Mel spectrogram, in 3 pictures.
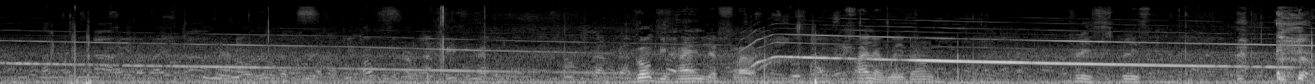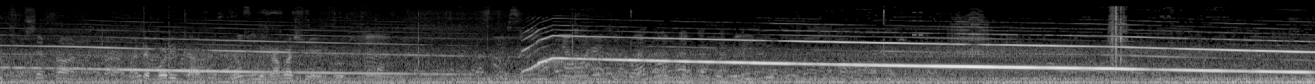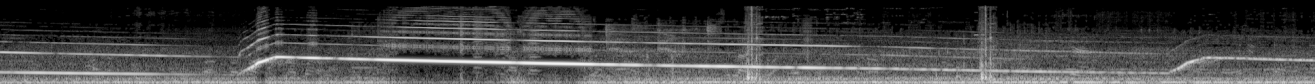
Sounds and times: Outside, urban or manmade: 0.0 - 39.4.

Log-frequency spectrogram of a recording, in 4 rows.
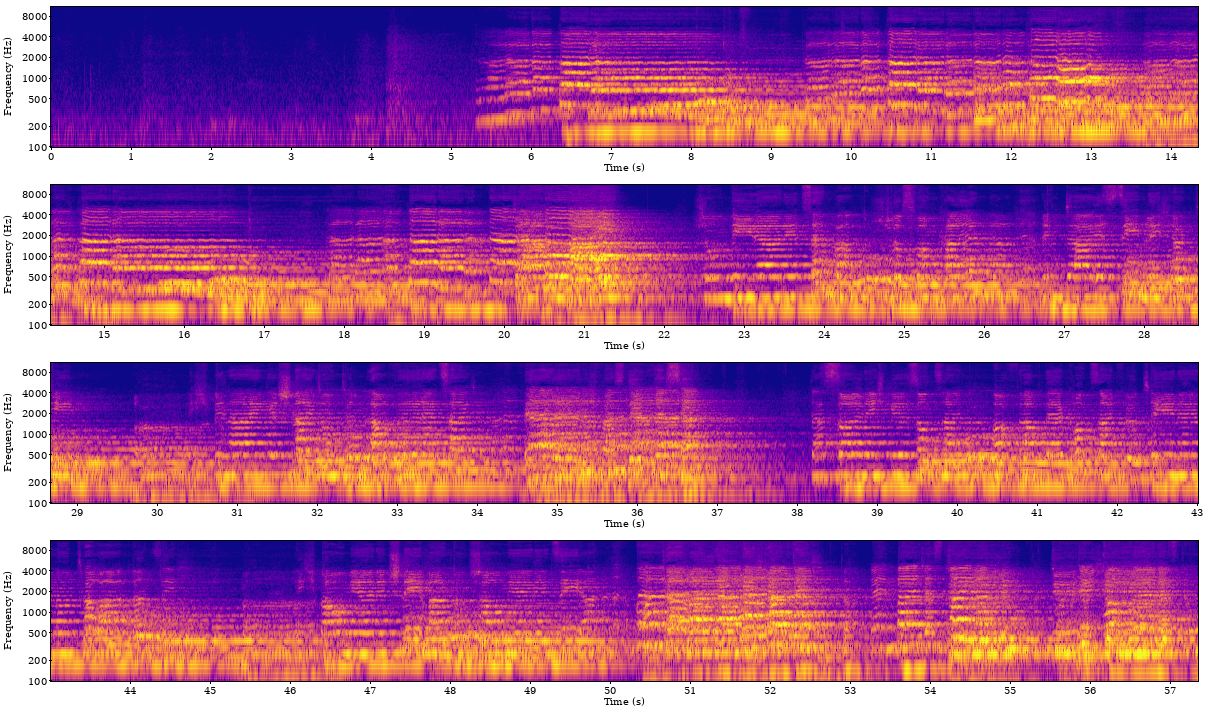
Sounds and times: Music: 5.3 - 57.3.

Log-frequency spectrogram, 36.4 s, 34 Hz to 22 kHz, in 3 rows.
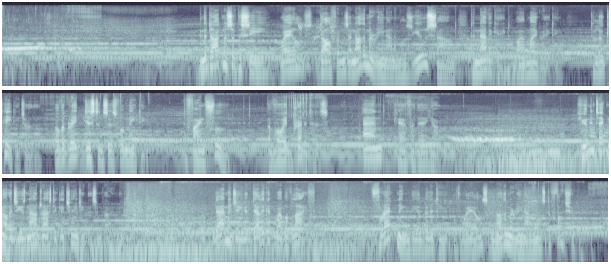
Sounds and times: Music: 0.0 - 36.4
Speech: 4.0 - 11.2, 11.8 - 15.0, 15.8 - 16.8, 17.5 - 18.7, 19.4 - 20.9, 23.7 - 26.7, 28.5 - 30.5, 31.7 - 35.8.

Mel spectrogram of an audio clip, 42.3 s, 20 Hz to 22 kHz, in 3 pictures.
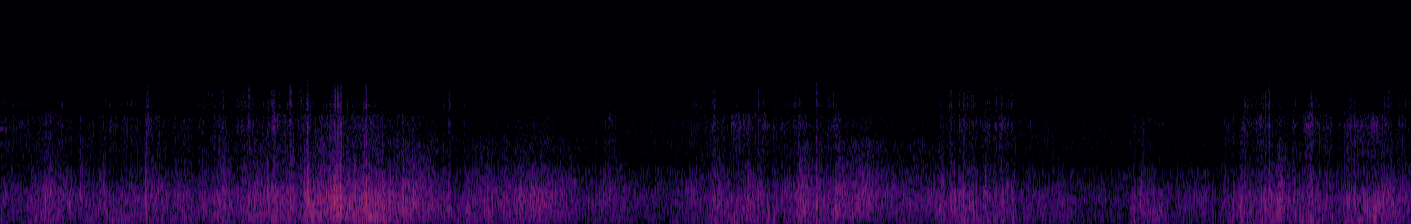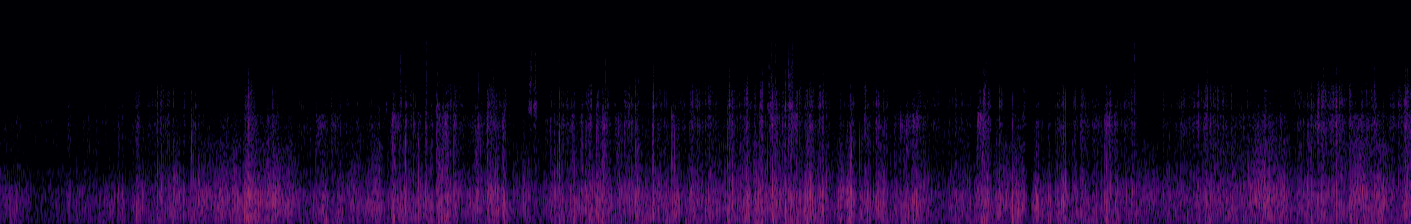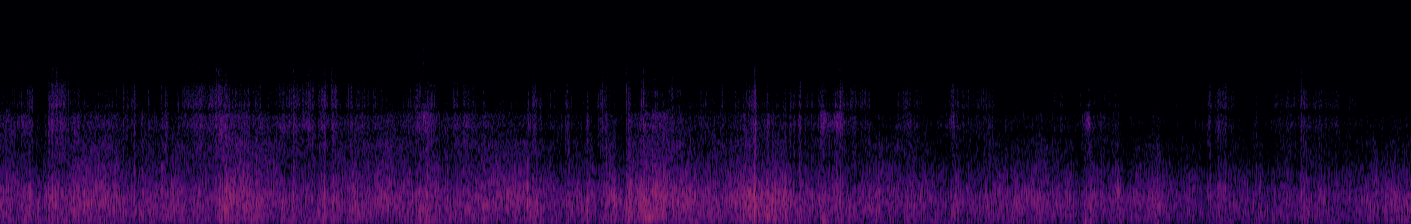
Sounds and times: Bicycle: 0.0 - 42.3.

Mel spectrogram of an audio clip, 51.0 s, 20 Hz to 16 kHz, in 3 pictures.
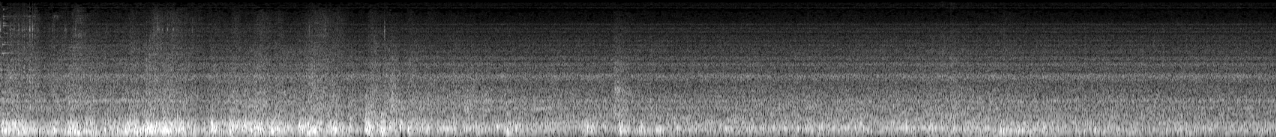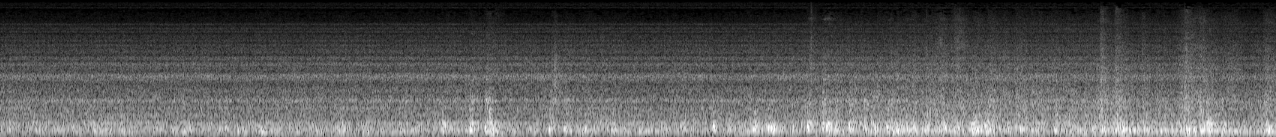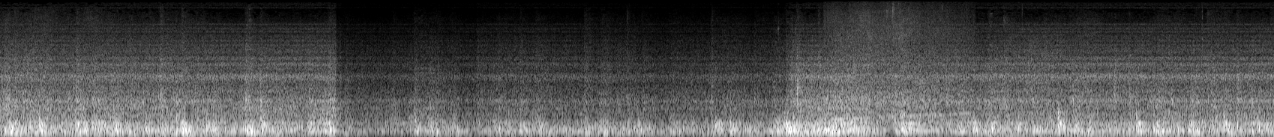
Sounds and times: Clickety-clack: 0.0 - 7.2, 7.8 - 9.0, 22.8 - 51.0
Railroad car, train wagon: 0.0 - 51.0
Subway, metro, underground: 0.0 - 51.0
Train: 0.0 - 51.0.

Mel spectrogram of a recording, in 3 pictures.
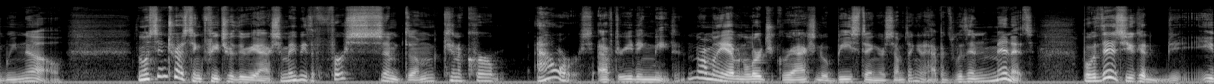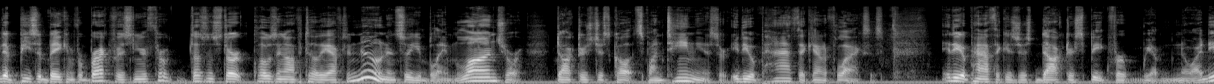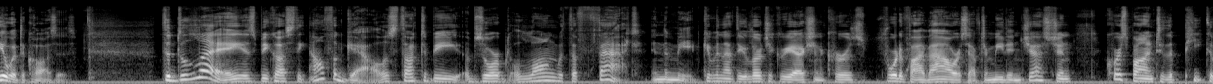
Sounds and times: Speech: 0.0 - 0.7, 1.4 - 21.0, 21.6 - 25.1, 25.9 - 36.4.

